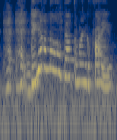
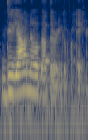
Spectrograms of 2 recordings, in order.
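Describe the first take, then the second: First: High, laughing question to viewers; giddy laugh-in question. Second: Said in the usual way. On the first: Acted. Vlogger teasing viewers about the Ring of Fire, giddy high voice. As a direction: ask it half-laughing, much higher.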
